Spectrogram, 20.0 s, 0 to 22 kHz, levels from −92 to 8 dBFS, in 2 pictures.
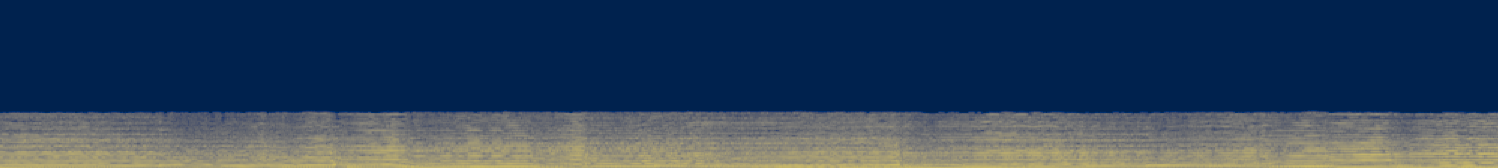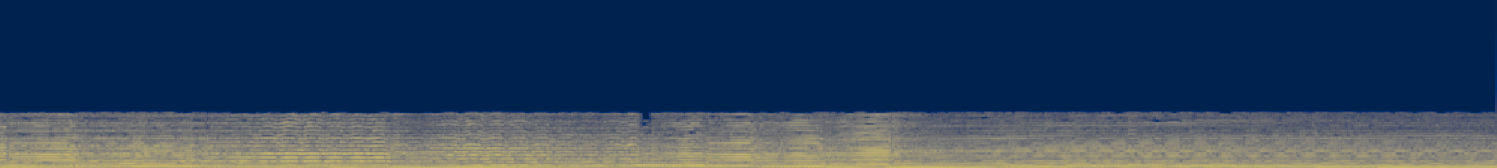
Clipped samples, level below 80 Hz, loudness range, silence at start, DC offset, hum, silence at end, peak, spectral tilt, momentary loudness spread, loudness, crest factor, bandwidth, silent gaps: under 0.1%; -38 dBFS; 2 LU; 0 s; under 0.1%; none; 0 s; -2 dBFS; -3.5 dB/octave; 4 LU; -15 LUFS; 14 dB; 7.6 kHz; none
